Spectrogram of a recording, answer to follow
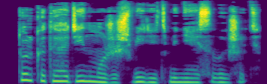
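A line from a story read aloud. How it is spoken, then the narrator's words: Sighing. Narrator (Russian): вздохнула я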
